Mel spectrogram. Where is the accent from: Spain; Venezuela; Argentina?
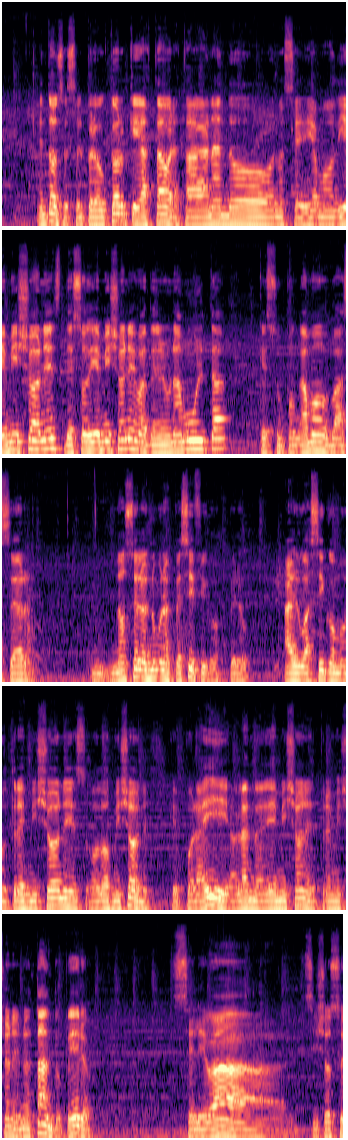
Argentina; Buenos Aires; yo vengo de la ciudad de Buenos Aires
